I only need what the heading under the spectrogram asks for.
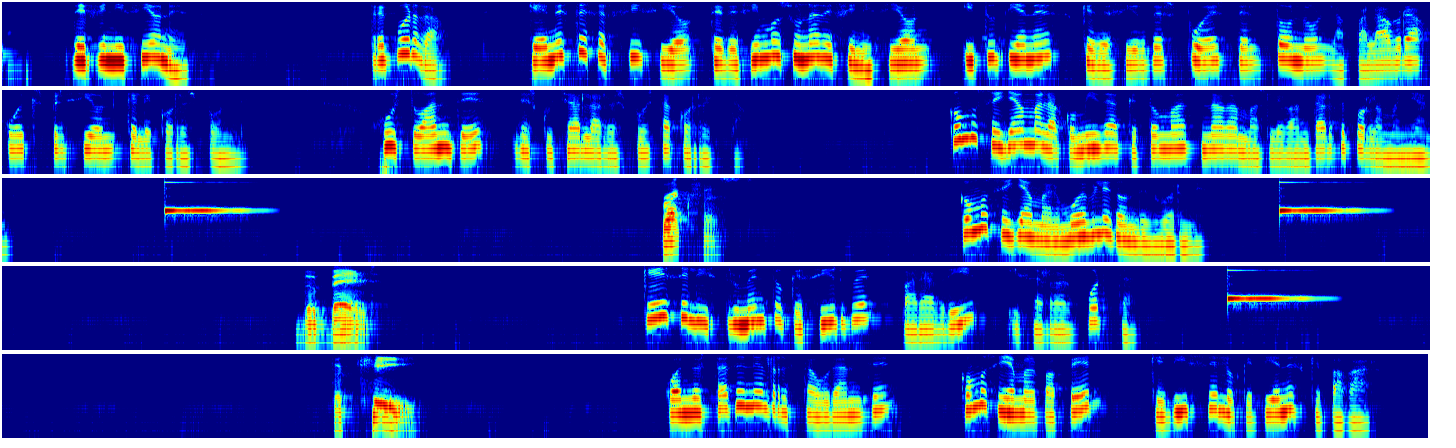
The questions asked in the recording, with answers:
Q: ¿Cómo se llama la comida que tomas nada más levantarte por la mañana?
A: Breakfast.

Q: ¿Cómo se llama el mueble donde duermes?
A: The bed.

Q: ¿Qué es el instrumento que sirve para abrir y cerrar puertas?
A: The key.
